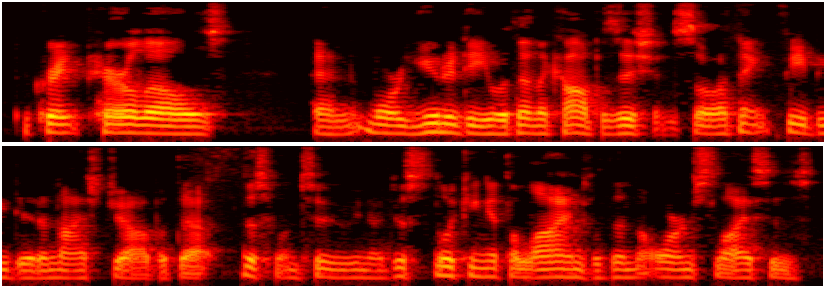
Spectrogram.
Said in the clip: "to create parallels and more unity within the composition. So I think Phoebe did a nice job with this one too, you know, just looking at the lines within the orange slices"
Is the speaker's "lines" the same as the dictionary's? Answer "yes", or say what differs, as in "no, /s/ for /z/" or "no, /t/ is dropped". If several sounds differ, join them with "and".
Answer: yes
